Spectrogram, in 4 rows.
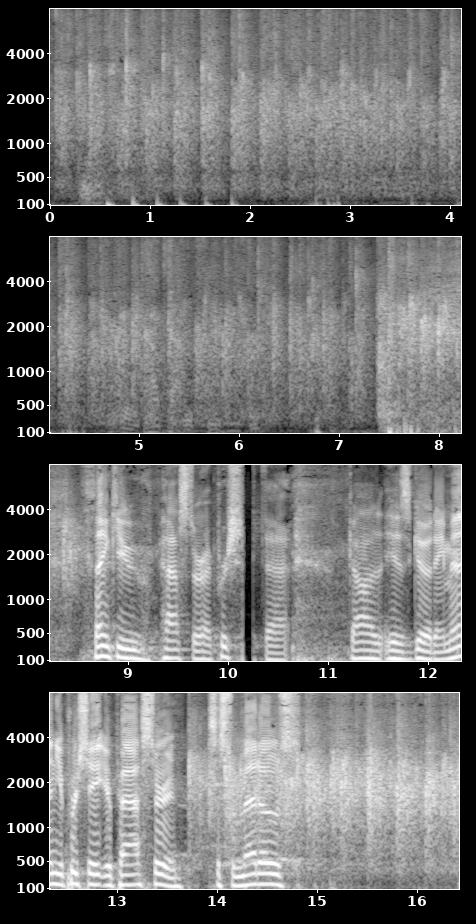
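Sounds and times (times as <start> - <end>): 
church congregation applause welcoming guests to the pulpit: 0.0 - 8.7, 13.5 - 16.4
speech: 8.7 - 15.1.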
